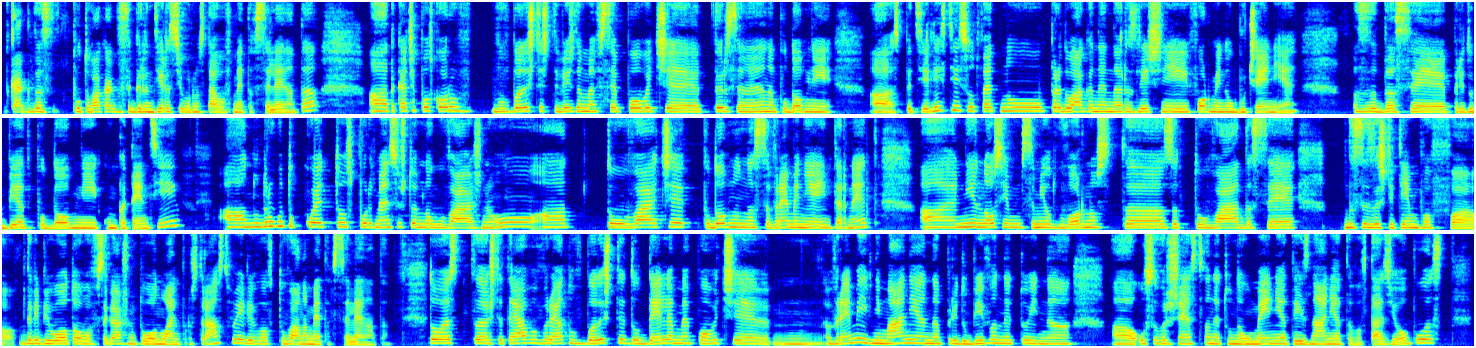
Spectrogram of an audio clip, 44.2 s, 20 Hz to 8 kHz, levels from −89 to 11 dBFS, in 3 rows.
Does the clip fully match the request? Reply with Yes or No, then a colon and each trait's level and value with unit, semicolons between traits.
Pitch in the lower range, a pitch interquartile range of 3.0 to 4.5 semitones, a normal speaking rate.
No: high, 225 Hz; average, 3.4 semitones; average, 150 wpm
